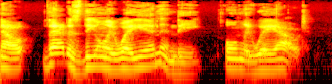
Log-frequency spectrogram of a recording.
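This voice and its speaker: A man puts on a strained character voice at a medium pitch. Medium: read story. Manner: deferential, strained.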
